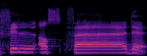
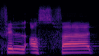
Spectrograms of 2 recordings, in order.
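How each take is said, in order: First: The final consonant is released with a clear bounce. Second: The final consonant stops flat with no bounce. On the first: The speaker calls it right. "Let the bounce take place" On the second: The speaker calls it wrong. "the qalqala was not there at all"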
